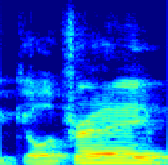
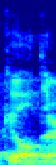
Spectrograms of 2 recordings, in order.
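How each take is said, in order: First: "Gildre" said as GIL-dray; alternative spelling pronunciation. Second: "Gildre" said as GIL-der; older English pronunciation. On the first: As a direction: end "Gildre" on a -dray, rhyming with day. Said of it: "it could be Gildre". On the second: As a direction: end "Gildre" on an unstressed -der, like builder. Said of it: "older English pronunciation of Gilder". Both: Shown as a demonstration.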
